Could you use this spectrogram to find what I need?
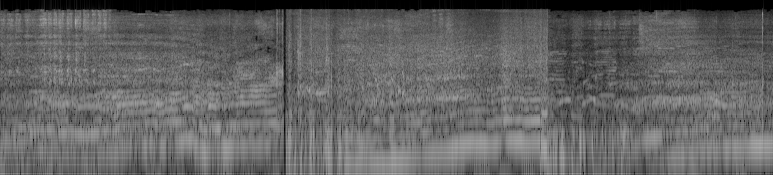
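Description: A rally car engine revs hard and roars past, shifting gears.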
